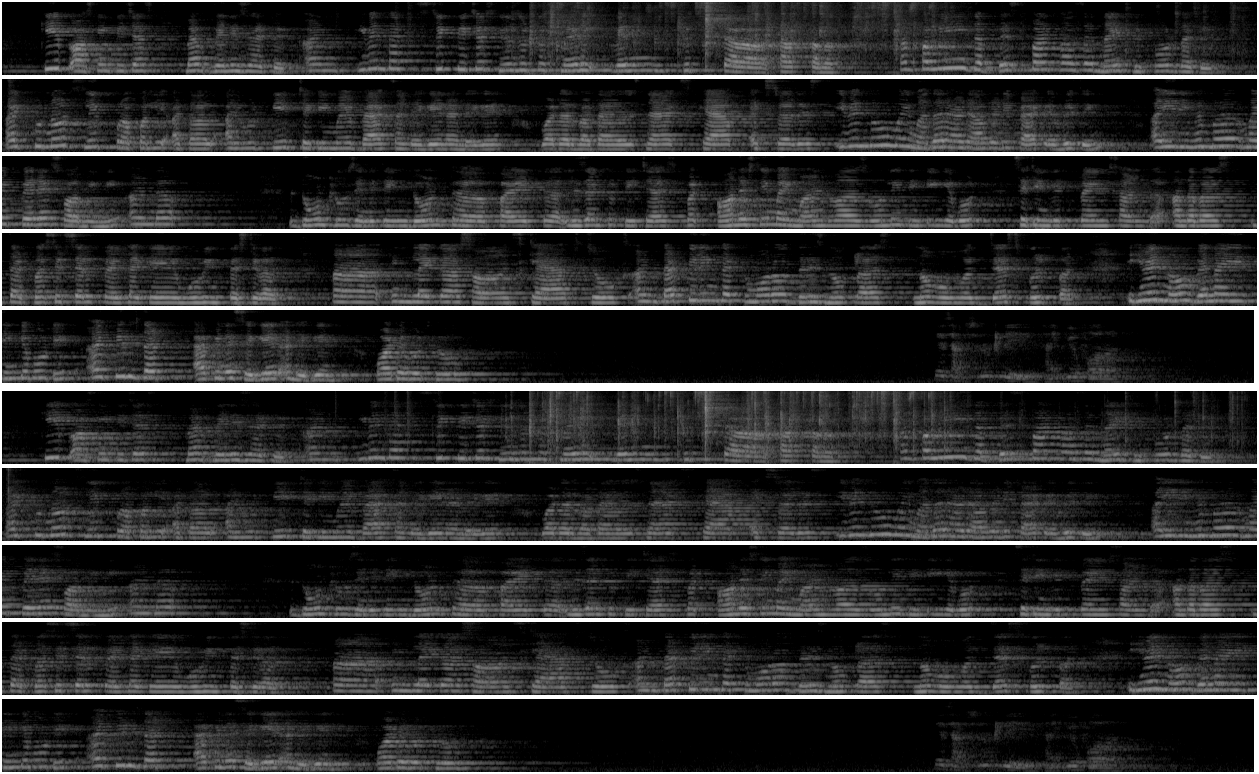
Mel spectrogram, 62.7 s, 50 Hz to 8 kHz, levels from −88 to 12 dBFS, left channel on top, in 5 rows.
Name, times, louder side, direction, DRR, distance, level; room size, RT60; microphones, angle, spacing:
voice 1, 0.4-8.4 9.0-12.2 12.6-17.6 17.9-23.6 24.0-26.9 28.0-34.9 35.3-40.5 41.0-46.5 46.8-53.6 54.0-54.9, left 3 dB, 50° left, 2 dB, 0.5 m, -41 dB
sound 1, 2.9-3.3 3.8-4.4 5.0-9.7 9.9-10.2 10.6-12.9, right 5 dB, 85° right, 0.8 m, -48 dB
voice 2, 59.5-61.3, left 1 dB, 25° left, -4 dB, 1.6 m, -57 dB
20.0 x 8.1 x 2.5 m, 2.1 s
head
